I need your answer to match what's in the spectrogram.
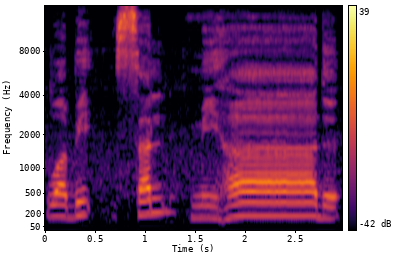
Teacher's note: یہ با آگے مل رہا ہے حمزہ کے ساتھ, ٹھیک ہے, تھوڑا سا جھٹکا ہوگا. با حمزہ زیر بی.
